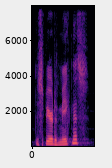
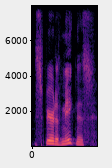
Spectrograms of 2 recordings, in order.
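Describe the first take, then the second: First: Spirit of meekness? asked with a rising tune; questioning rise. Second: Spirit of meekness stated with a falling tune; answering fall. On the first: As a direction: ask it, lifting at the end. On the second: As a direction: answer it, settling down. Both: Shown as a demonstration.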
